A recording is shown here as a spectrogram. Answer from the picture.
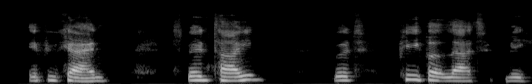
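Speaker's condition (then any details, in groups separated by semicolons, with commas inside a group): Down syndrome; congenital, trisomy 21, extra copy of chromosome 21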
